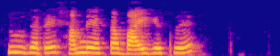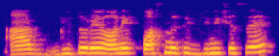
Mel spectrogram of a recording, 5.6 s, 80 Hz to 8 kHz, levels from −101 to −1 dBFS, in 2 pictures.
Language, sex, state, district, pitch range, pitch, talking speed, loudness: Bengali, female, West Bengal, Jalpaiguri, 230-270 Hz, 255 Hz, 120 wpm, -15 LUFS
